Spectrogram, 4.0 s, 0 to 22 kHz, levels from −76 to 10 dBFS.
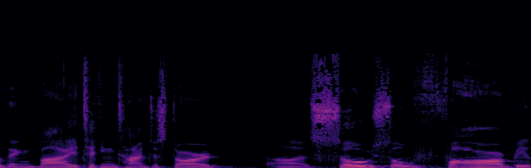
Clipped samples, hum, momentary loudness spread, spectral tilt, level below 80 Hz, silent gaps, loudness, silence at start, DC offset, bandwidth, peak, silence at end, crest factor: under 0.1%; none; 9 LU; -4.5 dB/octave; -72 dBFS; none; -40 LUFS; 0 s; under 0.1%; 15.5 kHz; -24 dBFS; 0 s; 18 dB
